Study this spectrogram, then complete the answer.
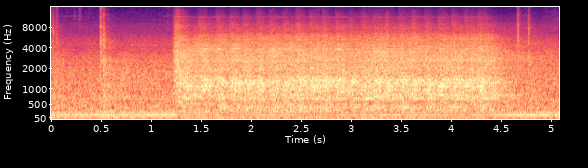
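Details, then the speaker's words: Toyota Camry, previously towed in with hacked wiring, dead again six months later: starter cranks steadily at about four turns a second but never catches. No fuel pump whir is heard; bad fuel pump suspected over being out of gas. "That's negative ghost rider. So, in my opinion, it's either out of gas or it's got a bad fuel pump. But I don't hear the pump whizzing around back here."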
